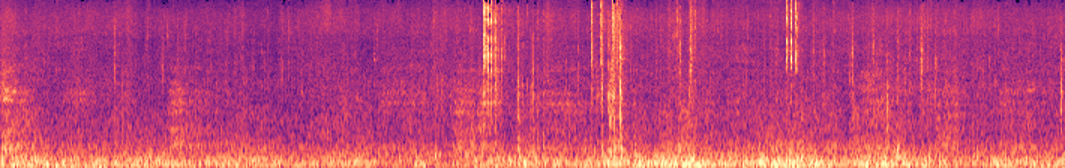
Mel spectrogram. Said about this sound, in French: J'ai fait demi-tour. Et donc je suis face au vent. Et alors c'est pas pareil.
